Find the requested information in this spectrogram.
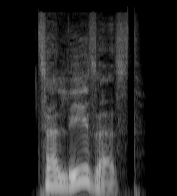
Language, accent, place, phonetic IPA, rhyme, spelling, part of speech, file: German, Germany, Berlin, [t͡sɛɐ̯ˈleːzəst], -eːzəst, zerlesest, verb, De-zerlesest.ogg
- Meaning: second-person singular subjunctive I of zerlesen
